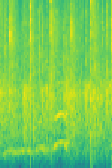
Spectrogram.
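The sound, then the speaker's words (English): An audience claps their hands in a steady, dense burst of applause as a clap offering to God during a church sermon, with a few raised voices faintly mixed in beneath the clapping. “How many can give God a clap offering this time?”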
